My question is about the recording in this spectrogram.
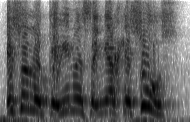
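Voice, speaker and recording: A man's voice: very high voice, fast, fairly bright tone. A male pastor teaching a Bible study, earnest and explanatory, with frequent fillers and repeated words. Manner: addresses listeners as brother.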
